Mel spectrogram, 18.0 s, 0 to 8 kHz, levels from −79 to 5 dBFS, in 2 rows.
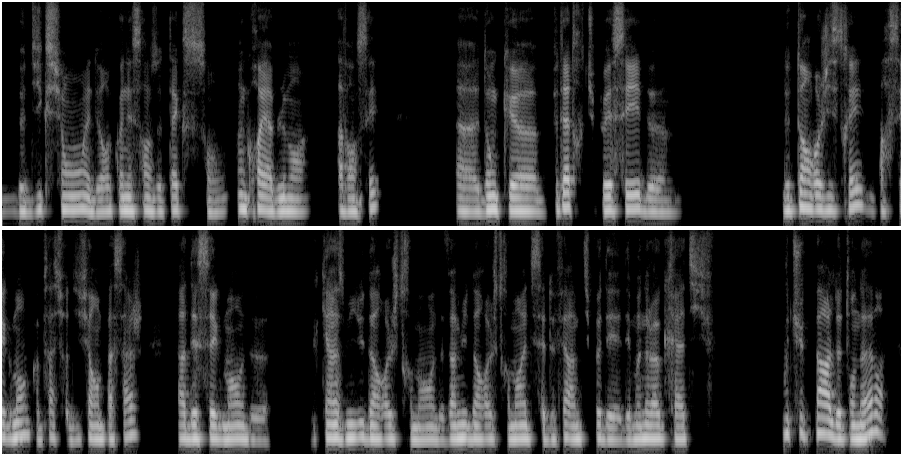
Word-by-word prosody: de 125 - -1
diction 140 +3 -1
et - - +1
de 120 - -3
reconnaissance 135 +1 0
de 130 - -3
texte 135 +1 -5
sont 120 +1 -7
incroyablement 130 -4 +1 0.3
avancés, 130 +5 -3 0.8
heu, 125 -1 0
donc 140 +1 +3
heu, 130 -2 +4
peut-être 160 +2 +1
tu - - -14
peux 140 - +2
essayer 145 +2 +3
de, 125 -3 -2
mmh 115 0 -12 1.0
de 135 - +2
t'enregistrer 145 +3 +1
par 125 +2 -8
segment 145 +3 +1
comme 135 -7 -9
ça 145 +3 -6
sur 135 - -10
différents 130 +1 -1
passages. 145 +6 -4 0.3
Faire 135 - +2
des 135 - +5
segments 130 0 +2
de 115 -3 -4 0.4
de 130 - -20
15 140 -2 +3
minutes 140 0 +2
d'enregistrement, 130 -2 0
de 120 - -5
20 130 +3 0
minutes 135 0 +4
d'enregistrement 130 0 0
et 135 - +4
tu 130 - -6
essaies 130 - -6
de 125 0 -4
faire 140 +3 -3
un 130 - +2
petit 130 +2 -4
peu 140 - -2
des 125 -1 -1
des 125 - -4
monologues 135 +1 +4
créatifs 130 -1 -5 0.7
où 175 - +1
tu 180 - -5
parles 170 +1 +4
de 135 - +4
ton 135 0 +3
œuvre. 175 +4 +3
135 Hz, 195 wpm, -23 LUFS, 125-140 Hz, 1.0 s, des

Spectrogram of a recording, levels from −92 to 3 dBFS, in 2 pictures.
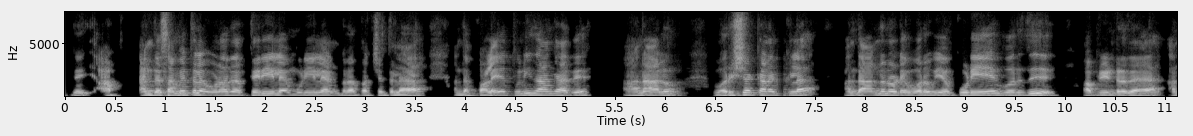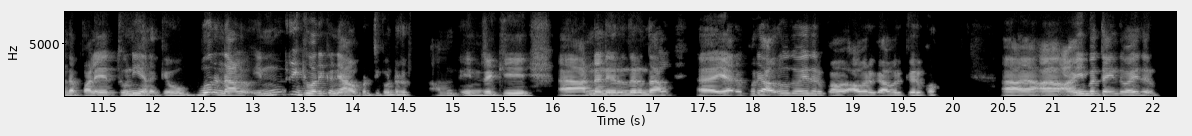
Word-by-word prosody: அ - - -3 0.3
அப் 130 0 -4 0.2
அந்த 145 +3 +2
சமயத்தில 195 +3 +2
உணரத் 170 -1 -1
தெரியல, 160 0 +2
முடியலன்ற 140 -4 -1
பட்சத்தில, 120 -2 -1 0.5
அந்த 110 +1 -2
பழைய 110 - +2
துணி 185 +3 -2
தாங்க 180 -1 +1
அது. 150 +3 0 0.5
ஆனாலும், 150 +9 +1 0.4
"வருஷக்கணக்கில 180 - +1 0.5
அந்த 135 +1 -1
அண்ணனுடைய 170 -1 +1
உறவு 165 +1 +2
என் 130 0 -6
கூடயே 160 +3 +3 0.2
வருது" 155 +5 +2 0.5
அப்படின்றத 135 -1 +1 0.4
அந்த 125 0 +1
பழைய 135 +3 +2 0.2
துணி 185 +5 +3
எனக்கு 125 -2 -4
ஒவ்வொரு 200 - 0
நாளும், 170 0 0
இன்றைக்கு 210 +2 -4
வரைக்கும் 185 -3 -1
ஞாபகப்படுத்திக் 125 -4 -2
கொண்டிருக்கும். 105 -1 -4 0.2
அ - - -16 0.3
இன்றைக்கு 125 0 +2 0.5
அ - - +2 0.2
அண்ணன் 150 +1 +2
இருந்திருந்தால் 155 +3 +2 0.6
ஏறக்குறைய 180 +4 -1
60 190 +3 -4
வயது 190 0 -1
இருக்கும். 145 -6 -1
அவருக்கு. 140 +1 +2
அவருக்கு 145 +1 -2
இருக்கும். 145 - -7 0.7
அ - - +3 0.4
அ - - +3 0.3
55 170 -2 0
வயது 170 +1 +1
இருக்கும். 125 0 -12
155 Hz, 130 wpm, -23 LUFS, 135-175 Hz, 0.7 s, கூடயே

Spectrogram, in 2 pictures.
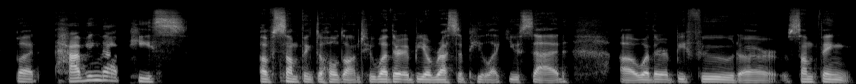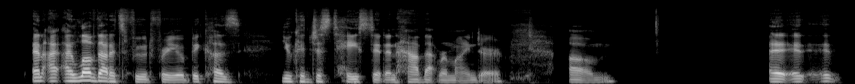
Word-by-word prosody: but 125 -4 -2 0.2
having 165 +8 +3
that 185 -5 -1
piece 135 -4 -3 0.7
of 120 -1 +2
something 125 -3 +1
to - - -1
hold 115 -3 -1
on 105 0 0
to, 120 +2 -5
whether 125 +1 +4
it 110 -1 -1
be 120 0 -2
a 115 - +5
recipe, 110 -1 -1
like - - -7
you 115 - -5
said, - - -3 0.5
uh, 100 -1 -1
whether 110 +2 +1
it 110 - -8
be 125 -2 -4
food 120 -4 -2
or 95 0 -4
something 120 -3 -2 0.4
and 160 +1 +7
I 155 0 +4
I 160 - +5
love 180 +2 +8
that 155 -3 +9
it's 135 -1 +1
food 120 -3 -3
for 115 0 -4
you, 110 0 +2
because 130 -2 -1 0.4
you 135 -1 0
could 130 -3 -2
just 135 +2 0
taste 120 -1 0
it - - +1
and 105 -1 0
have 115 +1 0
that - - -2
reminder. 100 -1 -7 0.7
Um 105 +5 -5 1.5
It 130 -1 +7
it 130 0 0
it 145 -1 -5
120 Hz, 170 wpm, -23 LUFS, 110-135 Hz, 1.5 s, that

